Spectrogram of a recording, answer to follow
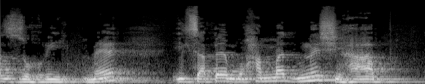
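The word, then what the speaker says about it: Zuhri: la sorte mais généralement dans les livres je vois son nom azori et les grands savant aussi prononce son nom à zohri mais il s'appelle Mohammed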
